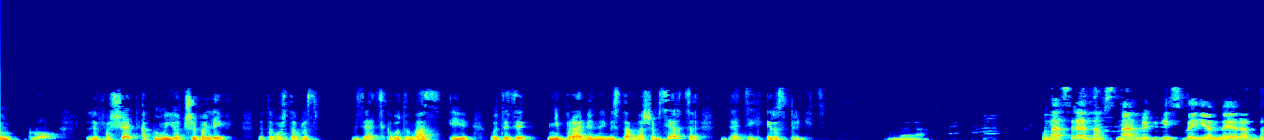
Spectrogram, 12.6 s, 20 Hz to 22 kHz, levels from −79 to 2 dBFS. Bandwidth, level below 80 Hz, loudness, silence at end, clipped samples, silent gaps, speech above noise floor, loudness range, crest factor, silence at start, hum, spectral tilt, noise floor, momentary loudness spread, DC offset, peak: 8.8 kHz; -68 dBFS; -23 LUFS; 0 s; under 0.1%; none; 52 dB; 8 LU; 18 dB; 0 s; none; -5.5 dB/octave; -75 dBFS; 13 LU; under 0.1%; -6 dBFS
